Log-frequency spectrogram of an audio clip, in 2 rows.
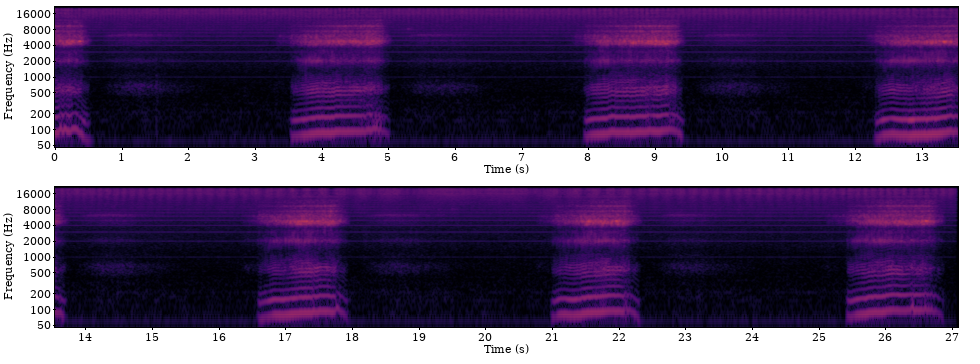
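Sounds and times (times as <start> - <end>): person snoring: 0.0 - 1.5, 3.5 - 5.1, 7.9 - 9.5, 12.3 - 13.8, 16.5 - 18.0, 21.0 - 22.4, 25.3 - 26.9
faint breath: 0.7 - 2.2, 5.3 - 6.7, 9.7 - 11.1, 13.9 - 15.4, 18.2 - 19.7, 22.6 - 23.9.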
